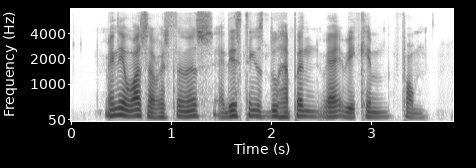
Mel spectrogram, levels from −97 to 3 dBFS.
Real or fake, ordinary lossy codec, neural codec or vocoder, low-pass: fake; none; codec, 16 kHz, 4 kbps, X-Codec, HuBERT features, trained on LibriSpeech; 7.2 kHz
